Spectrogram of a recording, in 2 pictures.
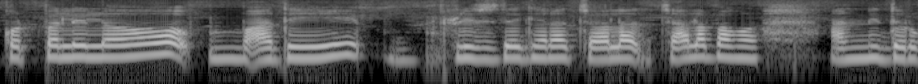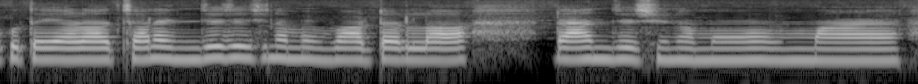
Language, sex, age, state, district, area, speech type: Telugu, female, 18-30, Telangana, Vikarabad, urban, spontaneous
